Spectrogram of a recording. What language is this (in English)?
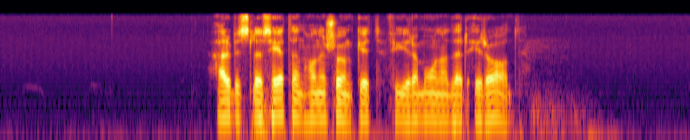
Swedish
